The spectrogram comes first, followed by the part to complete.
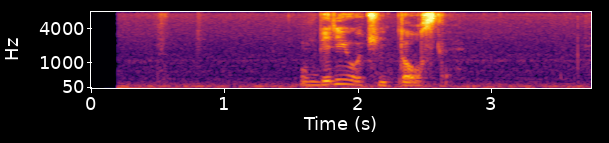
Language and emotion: Russian, neutral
